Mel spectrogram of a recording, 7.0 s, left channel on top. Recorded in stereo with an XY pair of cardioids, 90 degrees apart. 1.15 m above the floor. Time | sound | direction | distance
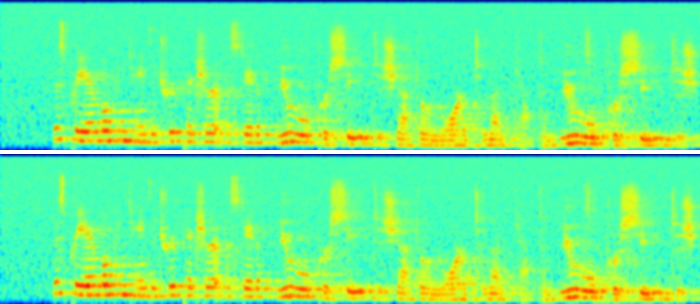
0.5 | a woman speaking | 15° right | 4.5 m
2.8 | a man speaking | 5° left | 4 m
5.6 | a man speaking | 15° right | 4 m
